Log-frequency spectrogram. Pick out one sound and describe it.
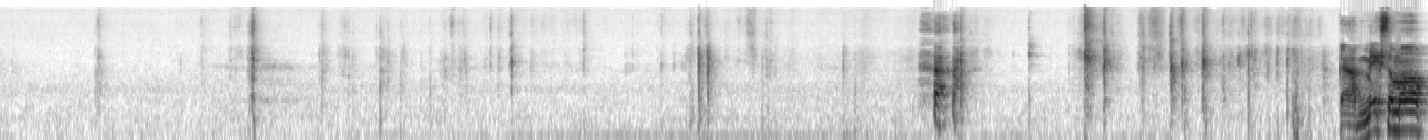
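Playing cards riffle and snap during shuffling.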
